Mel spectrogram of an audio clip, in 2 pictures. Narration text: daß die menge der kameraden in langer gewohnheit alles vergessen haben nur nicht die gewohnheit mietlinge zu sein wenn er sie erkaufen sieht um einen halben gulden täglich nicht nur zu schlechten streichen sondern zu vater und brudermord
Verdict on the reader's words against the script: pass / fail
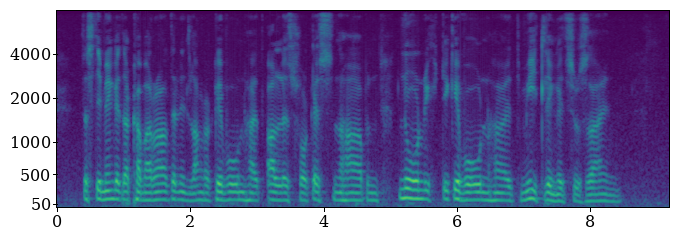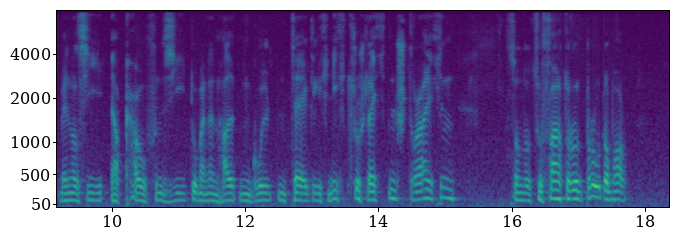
fail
